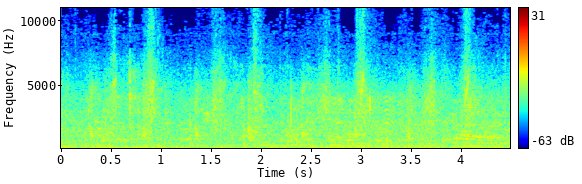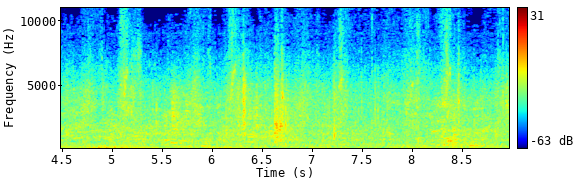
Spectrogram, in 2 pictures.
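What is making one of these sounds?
Footsteps tap steadily on paving stones.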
